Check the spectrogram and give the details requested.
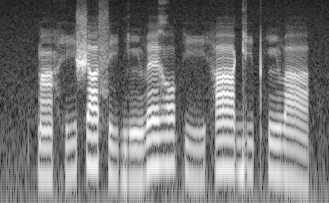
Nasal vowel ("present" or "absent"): present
